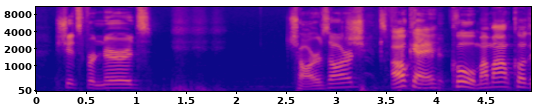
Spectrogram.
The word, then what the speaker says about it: Charizard: Charizard. Okay, cool. My mom calls it Shaharizard.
